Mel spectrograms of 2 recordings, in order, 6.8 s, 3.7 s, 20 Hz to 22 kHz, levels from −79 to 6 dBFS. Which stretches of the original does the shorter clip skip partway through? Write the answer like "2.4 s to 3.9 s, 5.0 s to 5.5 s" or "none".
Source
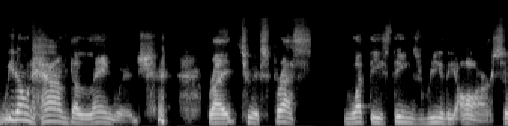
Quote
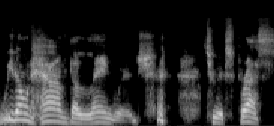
2.7 s to 3.2 s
